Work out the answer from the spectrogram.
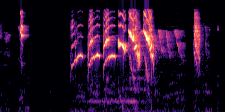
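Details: Double-collared seedeater kept for song tournaments, trained out in the bush; a lone high note, then a fast phrase of sharp, rising and falling whistled chirps building in loudness, closing with a final isolated note.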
